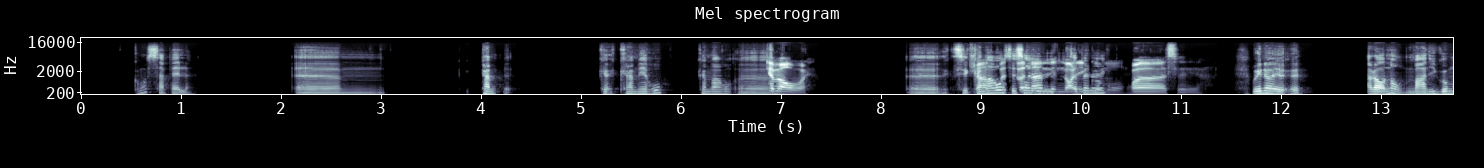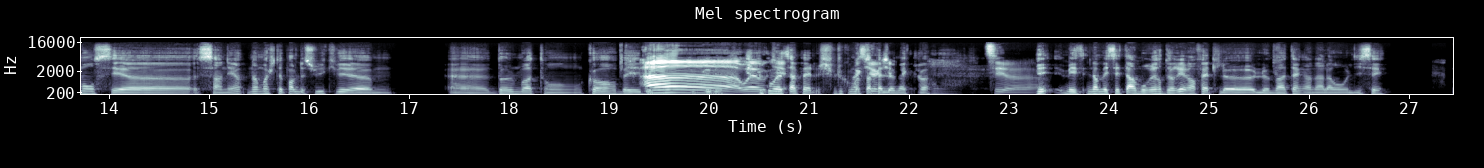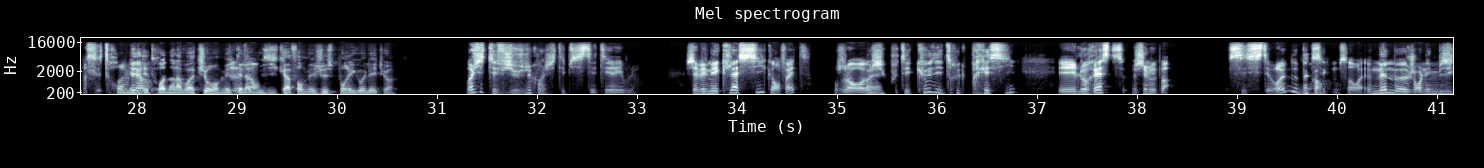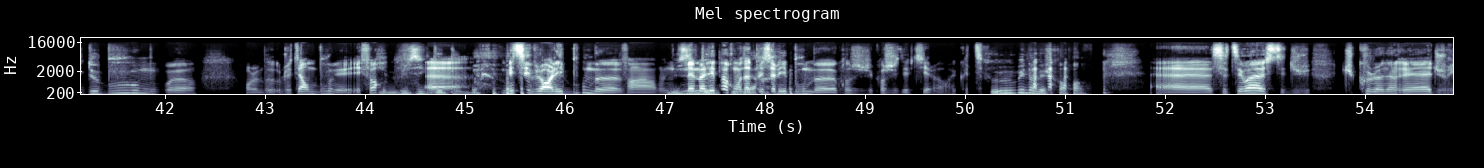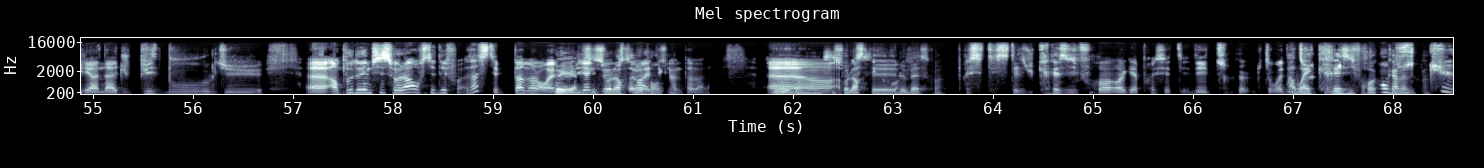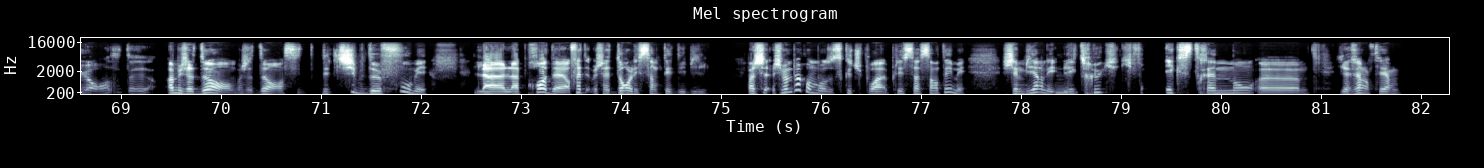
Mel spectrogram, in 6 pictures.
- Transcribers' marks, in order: singing: "Donne-moi ton corps baby, ton cou bébé"; other background noise; chuckle; chuckle; chuckle; stressed: "Pitbull"; stressed: "obscurs"; stressed: "tubes"
- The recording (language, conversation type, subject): French, unstructured, Comment la musique peut-elle changer ton humeur ?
